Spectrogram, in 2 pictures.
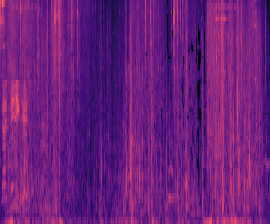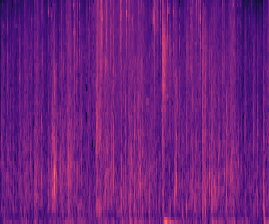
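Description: Gunfire and explosions crack and boom repeatedly.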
